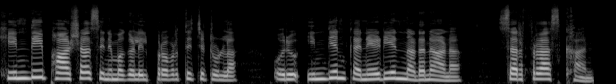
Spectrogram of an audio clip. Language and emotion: Malayalam, neutral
